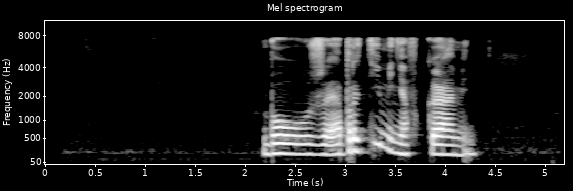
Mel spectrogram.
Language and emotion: Russian, neutral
